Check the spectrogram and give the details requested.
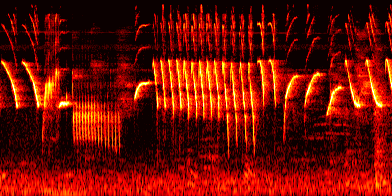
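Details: Lure recording of a canary's long-rolling song: quick sweeping whistles, a steady lower buzzy trill of about a second, then a long run of rapid descending slurred notes and final sharp chirps.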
